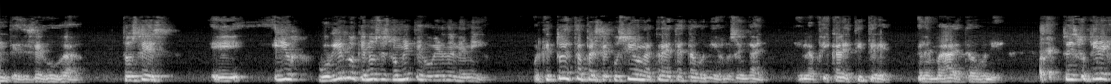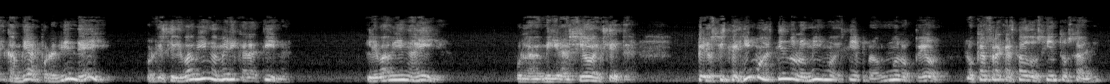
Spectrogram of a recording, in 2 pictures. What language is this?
Spanish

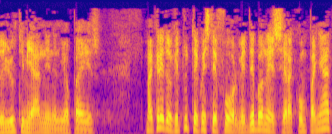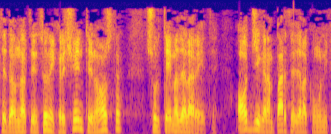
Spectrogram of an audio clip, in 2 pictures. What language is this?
Italian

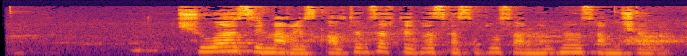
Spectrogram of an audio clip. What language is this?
Georgian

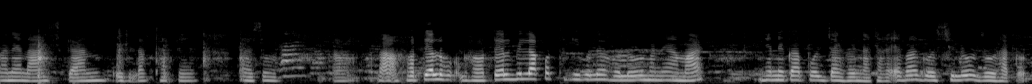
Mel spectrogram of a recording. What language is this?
Assamese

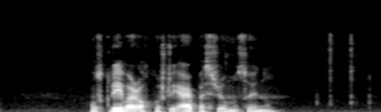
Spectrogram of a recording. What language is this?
Faroese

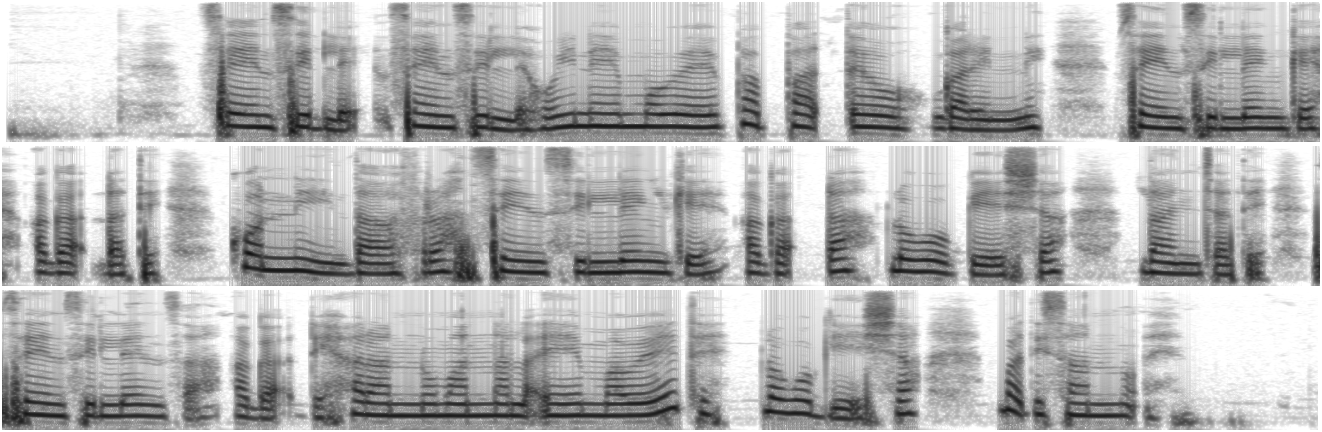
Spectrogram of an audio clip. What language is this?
Sidamo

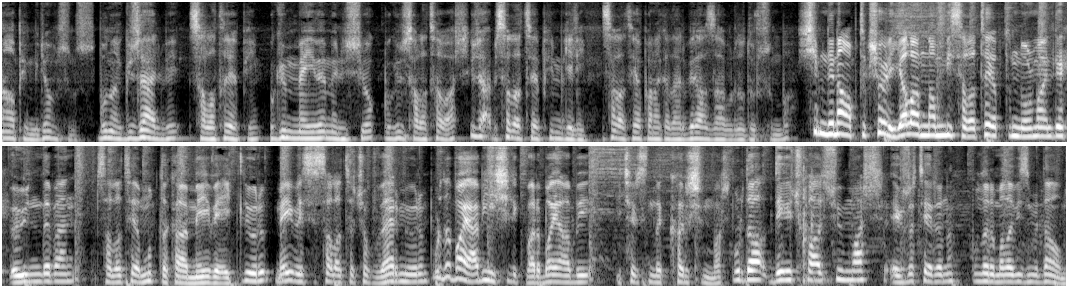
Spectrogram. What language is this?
Turkish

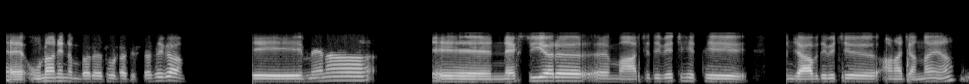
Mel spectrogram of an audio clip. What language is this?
Punjabi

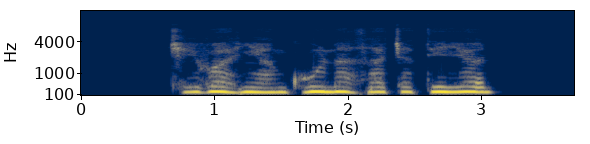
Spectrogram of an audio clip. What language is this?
Santiago del Estero Quichua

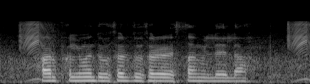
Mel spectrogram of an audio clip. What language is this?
Bhojpuri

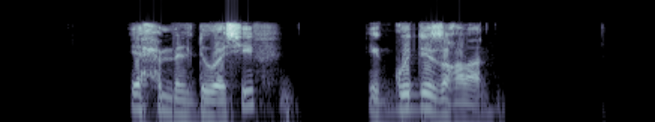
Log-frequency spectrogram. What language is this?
Kabyle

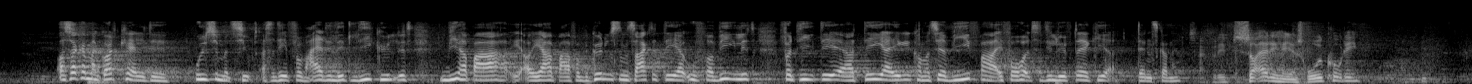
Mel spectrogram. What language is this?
Danish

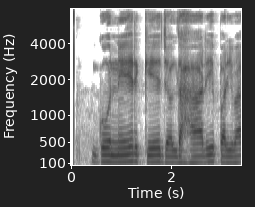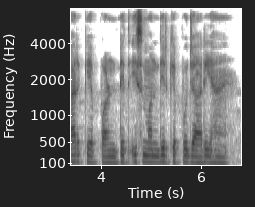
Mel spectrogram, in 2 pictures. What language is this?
Hindi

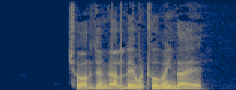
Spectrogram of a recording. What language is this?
Khetrani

